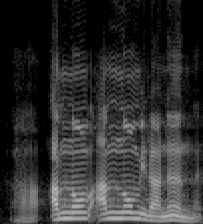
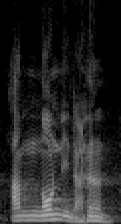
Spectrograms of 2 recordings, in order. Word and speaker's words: 암논: 암놈이라는, 이게 발음을 잘해야 돼요. 암논이라는, 그죠?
